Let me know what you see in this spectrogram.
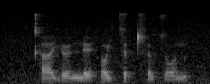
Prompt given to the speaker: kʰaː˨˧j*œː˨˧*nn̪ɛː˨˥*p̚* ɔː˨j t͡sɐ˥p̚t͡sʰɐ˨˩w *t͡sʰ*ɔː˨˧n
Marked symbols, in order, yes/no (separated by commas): yes, no, no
